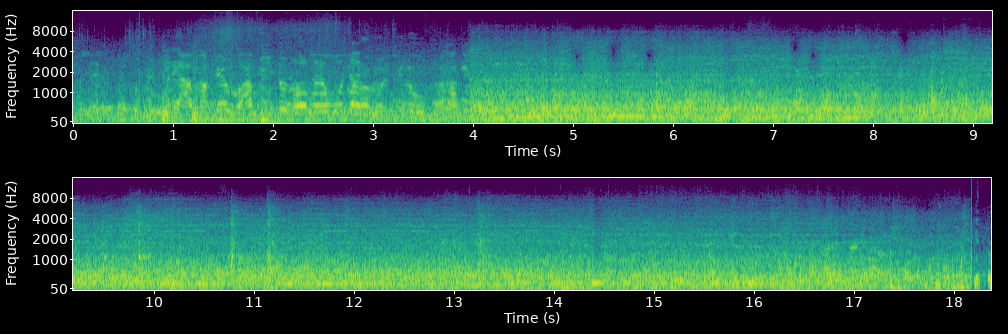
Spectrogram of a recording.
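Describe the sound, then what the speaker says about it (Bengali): A crowded passenger train, the Black Diamond Express, pulls out of Bandel station and rumbles along the tracks with rhythmic clickety-clack and heavy wind noise, loud and continuous, after a brief quieter start. "আমাদের ট্রেন ব্যান্ডেল স্টেশন থেকে ছেড়ে দিল।"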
